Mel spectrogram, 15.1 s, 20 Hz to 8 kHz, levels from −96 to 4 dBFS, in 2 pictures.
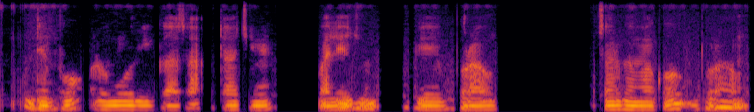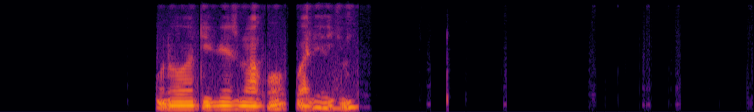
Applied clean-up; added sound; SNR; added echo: none; none; none; none.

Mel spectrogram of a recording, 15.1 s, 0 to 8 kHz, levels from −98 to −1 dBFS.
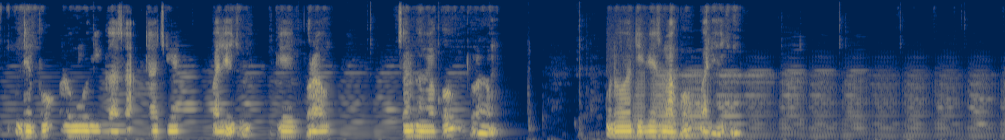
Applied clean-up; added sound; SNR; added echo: classical method log-MMSE.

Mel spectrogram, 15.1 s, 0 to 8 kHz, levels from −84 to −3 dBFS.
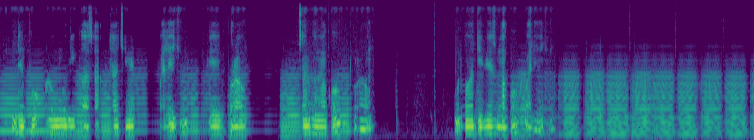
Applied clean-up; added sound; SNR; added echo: neural mask model RNNoise.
